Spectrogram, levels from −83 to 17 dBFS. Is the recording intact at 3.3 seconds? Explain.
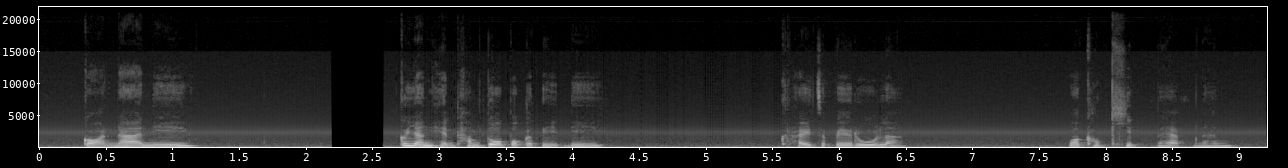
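No. At 3.3 seconds the speech sits inside a time-compressed catch-up that runs from 2.59 to 5.59 s. The player is shortening a backlog after a stall. It cuts out small pieces of audio and cross-fades across the joins. The speech plays about 1.1 times faster than normal, but its pitch does not change. It sounds hurried.

A mains buzz is also present at this point, as it is across the whole clip. It comes from 50 Hz mains. Sharp switching spikes, of the kind a dimmer, rectifier or missing shield lets in, arrive twice per cycle. They fill the spectrum with harmonics reaching up to several kilohertz. The result is a steady, raspy buzz. It sits about 25 dB below the speech.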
